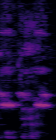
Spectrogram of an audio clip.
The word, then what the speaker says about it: Voltaire: Um deles foi o Voltaire, outro francês, né, o Voltaire, né, se escreve Voltaire, mas se lê Voltaire.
